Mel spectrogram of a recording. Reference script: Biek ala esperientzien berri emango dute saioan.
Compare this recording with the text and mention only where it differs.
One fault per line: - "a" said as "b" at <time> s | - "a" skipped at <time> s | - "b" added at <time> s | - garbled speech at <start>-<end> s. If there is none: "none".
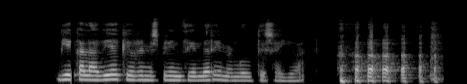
- "biek euren" added at 1.0 s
